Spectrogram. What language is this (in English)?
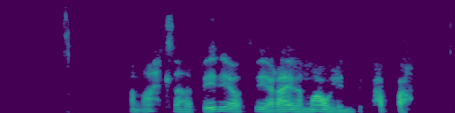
Icelandic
